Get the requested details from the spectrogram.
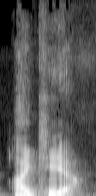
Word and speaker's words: IKEA: Vale, es una marca sueca, que no sé cómo será en sueco, pero en inglés dicen IKEA. IKEA. Es como idea, una idea, pues IKEA. IKEA. I'm going to IKEA to buy some furniture.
